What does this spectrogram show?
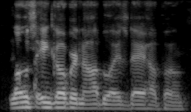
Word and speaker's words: Los Ingobernables de Japón: Their feud with Los Ingobernales de Japón is legendary, and I butchered the hell out of that.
